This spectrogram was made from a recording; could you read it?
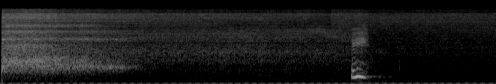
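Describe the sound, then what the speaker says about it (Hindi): A pressure cooker with rice inside lets out a loud steam hiss that rises at once and slowly fades. A brief vocal sound follows near the end. "कुकर की सीटी बज गई"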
